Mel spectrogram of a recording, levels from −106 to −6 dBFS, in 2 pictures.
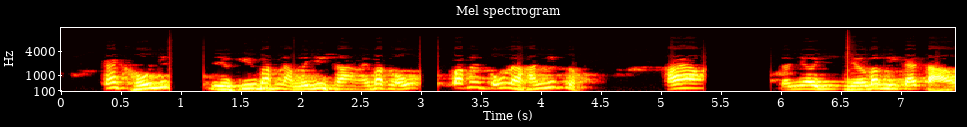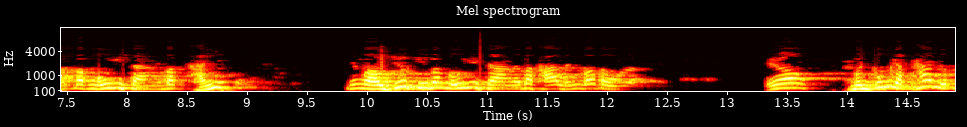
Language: Vietnamese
